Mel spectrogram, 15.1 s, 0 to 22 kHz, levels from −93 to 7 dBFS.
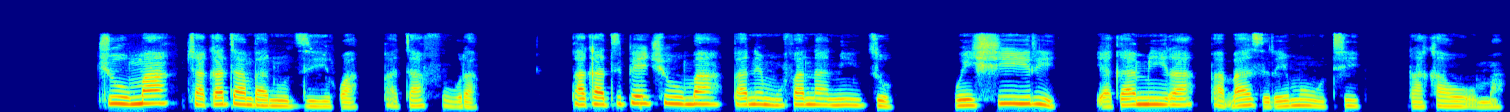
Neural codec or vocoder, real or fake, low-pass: none; real; 7.2 kHz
